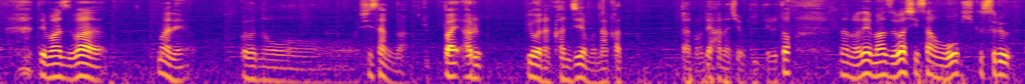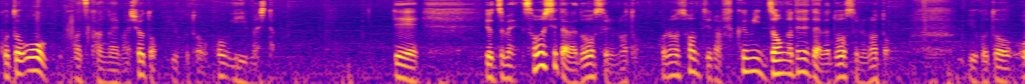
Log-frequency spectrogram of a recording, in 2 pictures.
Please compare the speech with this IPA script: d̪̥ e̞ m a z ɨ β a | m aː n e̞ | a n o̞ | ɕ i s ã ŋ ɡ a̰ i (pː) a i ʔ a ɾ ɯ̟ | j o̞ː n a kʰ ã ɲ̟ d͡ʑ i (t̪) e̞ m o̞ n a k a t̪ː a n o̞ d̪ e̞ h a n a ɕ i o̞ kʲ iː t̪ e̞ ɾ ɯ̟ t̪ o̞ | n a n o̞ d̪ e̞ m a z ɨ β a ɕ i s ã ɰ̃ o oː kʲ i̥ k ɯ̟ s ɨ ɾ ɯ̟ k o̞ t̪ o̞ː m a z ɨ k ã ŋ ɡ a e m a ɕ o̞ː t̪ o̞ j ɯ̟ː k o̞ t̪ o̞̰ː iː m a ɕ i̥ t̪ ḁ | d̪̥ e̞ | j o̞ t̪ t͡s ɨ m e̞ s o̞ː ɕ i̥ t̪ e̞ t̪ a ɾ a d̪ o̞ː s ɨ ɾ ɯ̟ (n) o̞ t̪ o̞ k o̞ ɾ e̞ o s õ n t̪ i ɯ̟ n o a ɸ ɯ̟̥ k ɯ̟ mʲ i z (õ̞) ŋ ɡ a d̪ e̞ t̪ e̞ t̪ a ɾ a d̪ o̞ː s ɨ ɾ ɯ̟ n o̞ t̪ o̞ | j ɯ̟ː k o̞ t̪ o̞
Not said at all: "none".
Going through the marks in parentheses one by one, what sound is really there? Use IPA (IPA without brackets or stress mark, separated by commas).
pː, d̪, n, õ̞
